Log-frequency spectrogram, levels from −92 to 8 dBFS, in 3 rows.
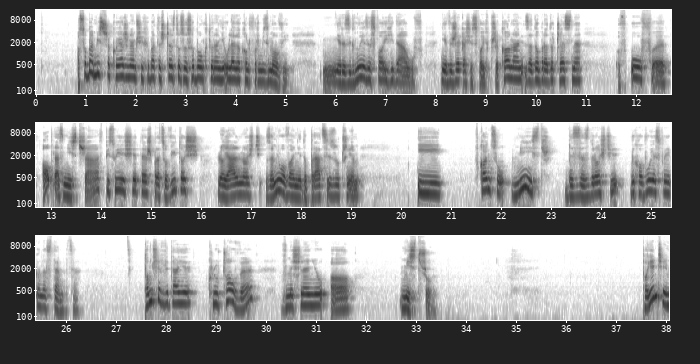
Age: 40-59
